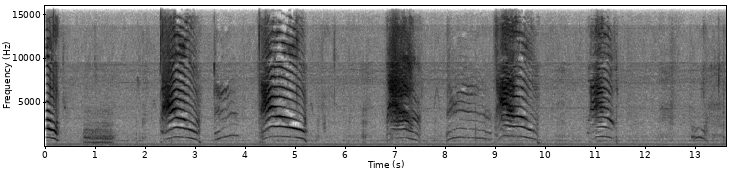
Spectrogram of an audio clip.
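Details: Kitten meowing: about eight high, arched meows, each rising then falling, spaced unevenly every second or two, with a faint steady hum underneath.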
